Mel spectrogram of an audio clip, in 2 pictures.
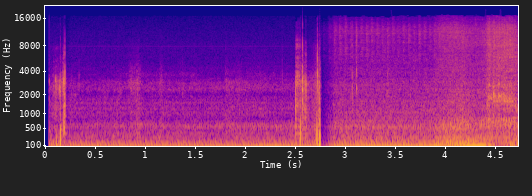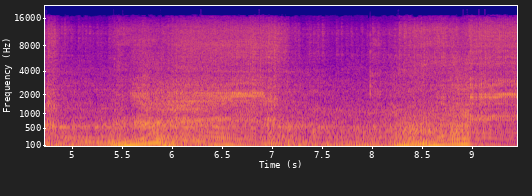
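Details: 1991 Nissan 300ZX twin turbo revved repeatedly from idle: a brief higher whistling noise each time the throttle is released; cause unknown.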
